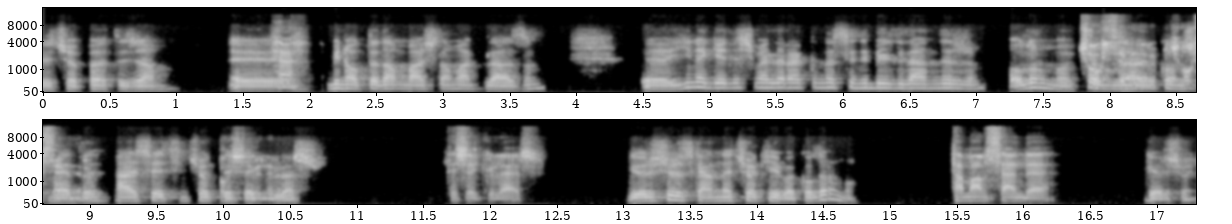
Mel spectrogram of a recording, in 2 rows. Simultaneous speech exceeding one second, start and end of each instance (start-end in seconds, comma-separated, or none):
7.8-9.0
